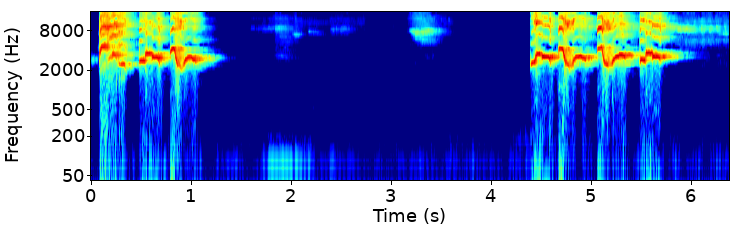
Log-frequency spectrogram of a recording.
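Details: Orange-headed thrush song used to prompt other birds to sing: a short phrase of warbled whistles, about three seconds of silence, then a longer phrase of wavering, looping whistled notes.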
